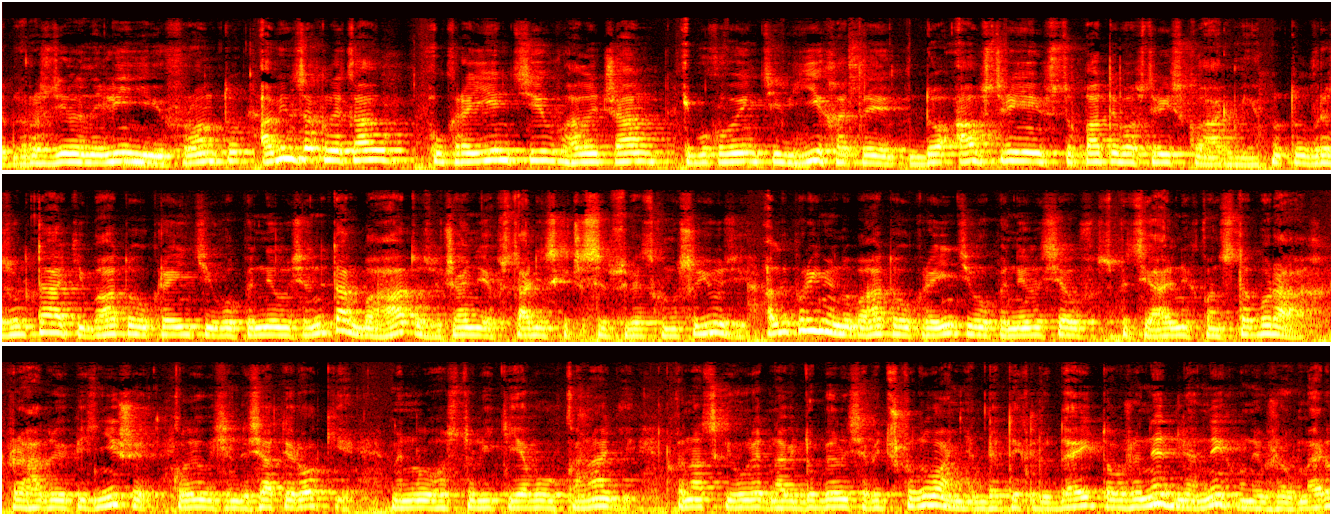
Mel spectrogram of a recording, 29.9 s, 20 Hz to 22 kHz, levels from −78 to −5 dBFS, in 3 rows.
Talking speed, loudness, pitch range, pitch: 145 wpm, -13 LUFS, 130-160 Hz, 140 Hz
